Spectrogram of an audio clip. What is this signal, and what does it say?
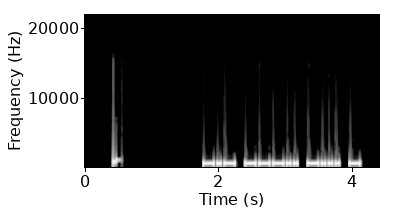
Morse code, heard as a keyed tone, about 22 wpm, 700 Hz. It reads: K8BT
